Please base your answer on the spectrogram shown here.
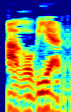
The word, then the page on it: agobiar: espagnol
